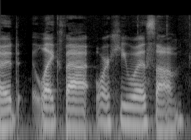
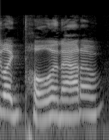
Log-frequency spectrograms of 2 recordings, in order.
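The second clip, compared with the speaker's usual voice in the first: normal talking voice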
